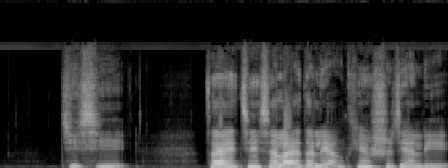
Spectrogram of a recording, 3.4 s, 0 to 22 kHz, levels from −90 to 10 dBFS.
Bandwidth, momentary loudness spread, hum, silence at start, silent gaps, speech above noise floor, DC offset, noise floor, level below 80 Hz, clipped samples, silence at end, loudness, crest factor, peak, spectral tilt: over 20 kHz; 13 LU; none; 0.45 s; none; 24 dB; under 0.1%; -45 dBFS; -60 dBFS; under 0.1%; 0 s; -21 LUFS; 16 dB; -6 dBFS; -3 dB/octave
